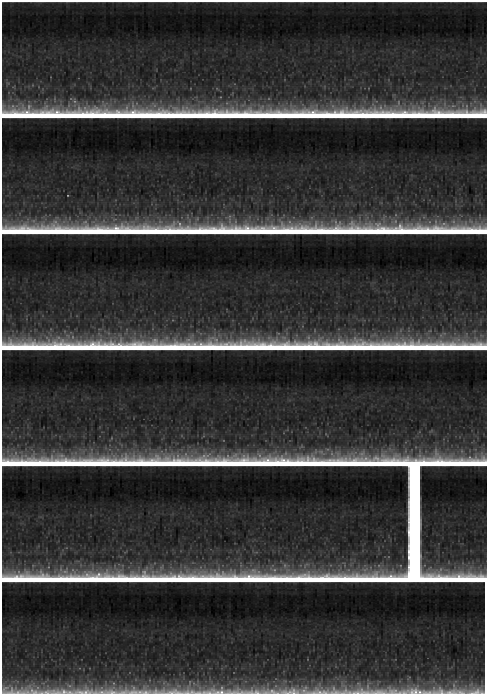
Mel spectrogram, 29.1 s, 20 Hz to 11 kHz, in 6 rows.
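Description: Running water of a babbling stream, flowing steadily without change. The sound cuts out for an instant about 23 seconds in, then resumes as before.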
